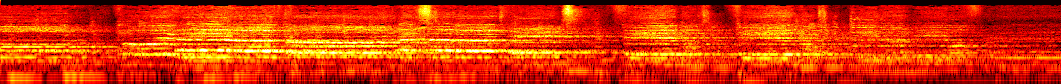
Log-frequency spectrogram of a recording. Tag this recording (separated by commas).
Choir, Music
